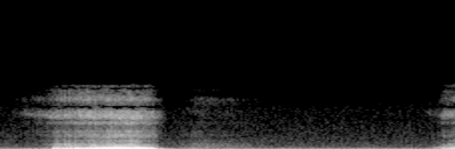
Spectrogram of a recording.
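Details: One loud, low, rattling snore on an in-breath, then quiet; snoring.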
